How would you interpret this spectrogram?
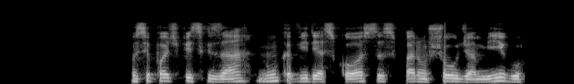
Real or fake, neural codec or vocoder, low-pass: real; none; 7.2 kHz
